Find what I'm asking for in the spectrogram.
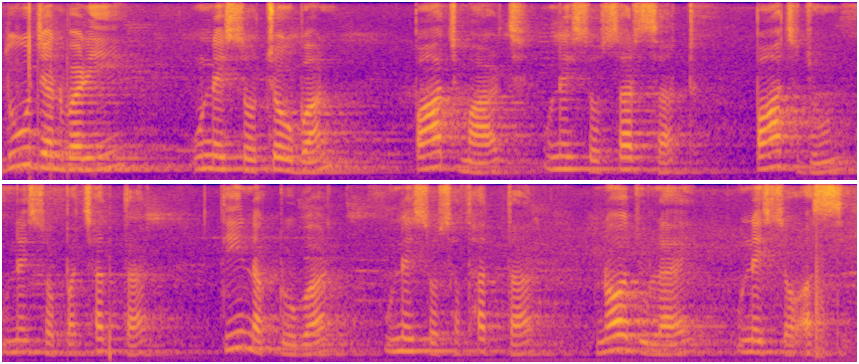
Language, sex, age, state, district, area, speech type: Maithili, female, 45-60, Bihar, Madhubani, rural, spontaneous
